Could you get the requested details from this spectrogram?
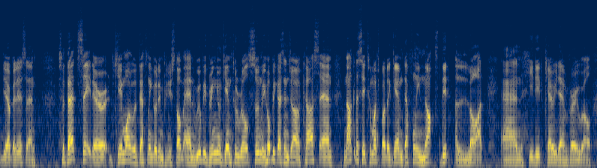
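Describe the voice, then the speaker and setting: A man casting a video game match, calling the play quickly and getting louder when fights break out. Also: medium pitch, muffled recording. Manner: quick, excitable, rises loud during fights. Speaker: esports commentator.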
